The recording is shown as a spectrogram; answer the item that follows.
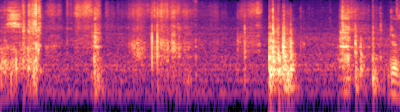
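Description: Cardboard trading-card box being opened and handled: short scrapes and rustles of cardboard, with one louder scrape near the end.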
